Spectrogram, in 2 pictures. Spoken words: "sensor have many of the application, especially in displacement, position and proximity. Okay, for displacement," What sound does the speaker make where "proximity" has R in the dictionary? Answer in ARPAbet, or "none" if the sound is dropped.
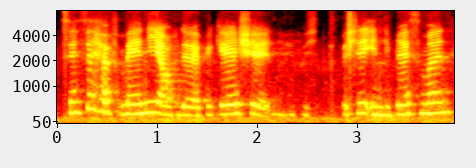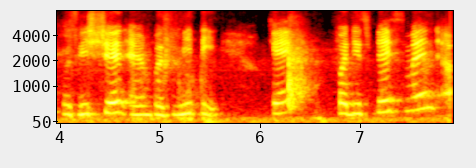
none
